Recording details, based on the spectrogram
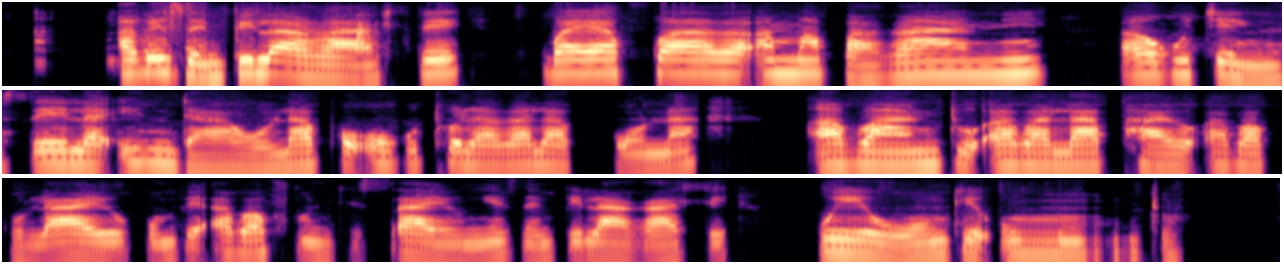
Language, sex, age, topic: North Ndebele, female, 50+, health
